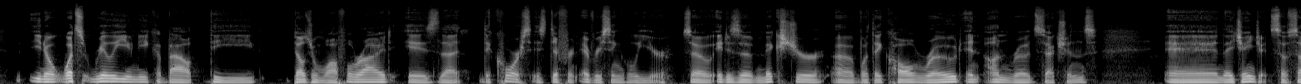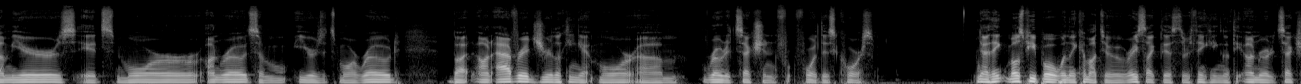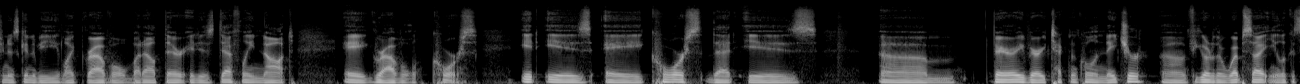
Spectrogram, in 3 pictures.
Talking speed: 185 wpm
